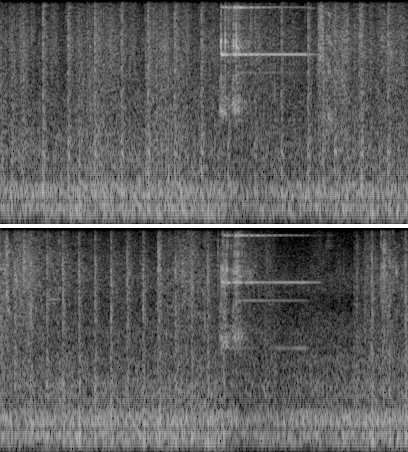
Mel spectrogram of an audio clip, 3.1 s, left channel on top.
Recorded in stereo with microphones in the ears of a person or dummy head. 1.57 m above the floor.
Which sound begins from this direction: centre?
A bicycle bell, at 1.6 s.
